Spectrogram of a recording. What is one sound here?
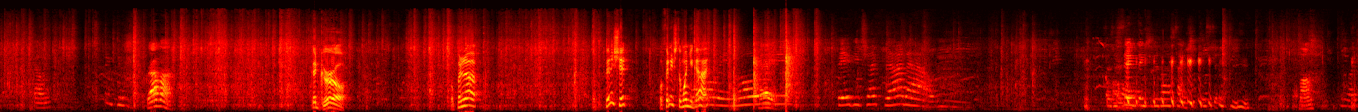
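A woman talks to a baby in a high, animated voice nearby.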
